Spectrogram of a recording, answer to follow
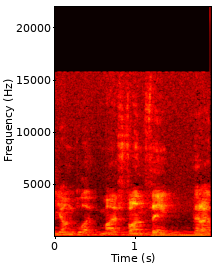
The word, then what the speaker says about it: Jongbloed: this one was found in Youngblood it's not pronounced joing blonde or John blow it it's Youngblood I'm like 95% sure than the Aryan guys say Youngblood my fun thing that I learned that 2018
